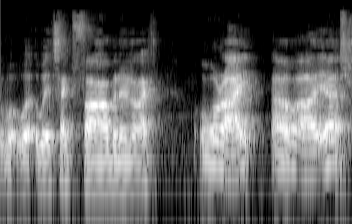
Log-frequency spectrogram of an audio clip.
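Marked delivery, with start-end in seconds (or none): 2.0-3.4 accent from Norwich. Showing how a Norwich accent sounds after asking another speaker: attempted Norwich accent. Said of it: "can you do a Norwich accent?".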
